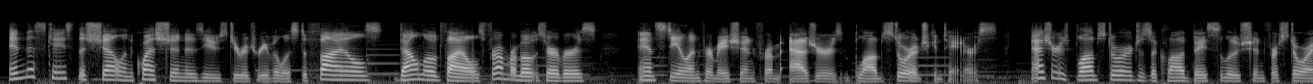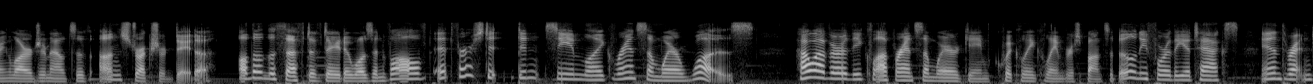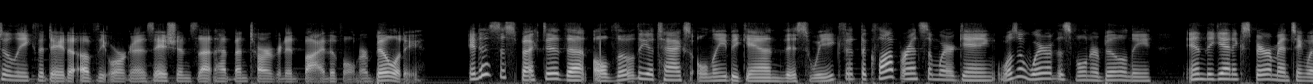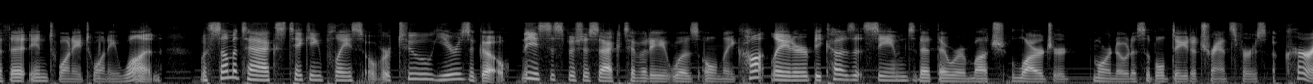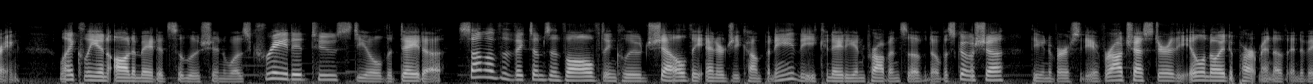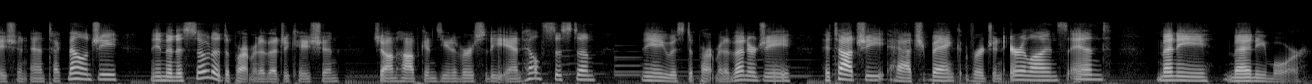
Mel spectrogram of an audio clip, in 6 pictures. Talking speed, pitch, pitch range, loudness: 155 wpm, 180 Hz, 145-215 Hz, -24 LUFS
